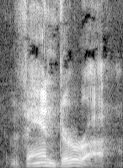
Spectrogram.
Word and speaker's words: Vandura: a 1983 GMC Vandura. I don't know if I said that right. V-A-N-D-U-R-A.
